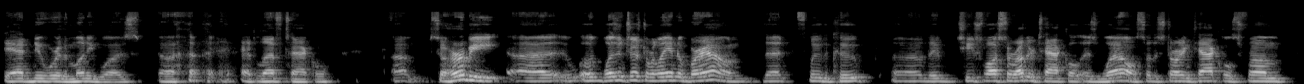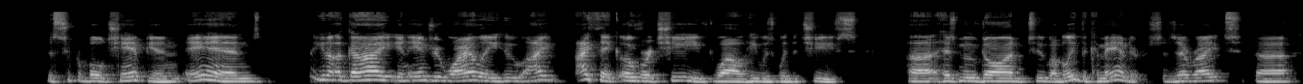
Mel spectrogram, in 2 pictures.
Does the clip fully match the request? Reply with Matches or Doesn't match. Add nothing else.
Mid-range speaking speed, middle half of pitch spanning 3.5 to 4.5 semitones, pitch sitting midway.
Matches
